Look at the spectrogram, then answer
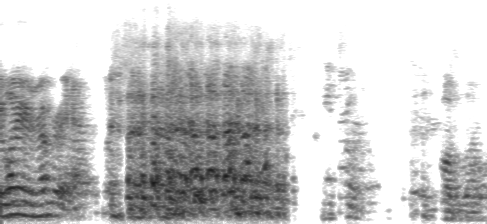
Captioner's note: laughter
